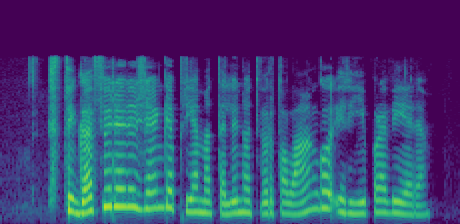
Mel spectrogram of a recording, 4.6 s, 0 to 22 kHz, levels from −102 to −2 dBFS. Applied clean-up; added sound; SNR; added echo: none; none; none; none.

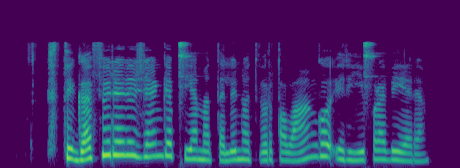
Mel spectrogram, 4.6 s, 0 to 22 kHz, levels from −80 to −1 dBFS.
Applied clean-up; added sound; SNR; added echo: neural mask model RNNoise.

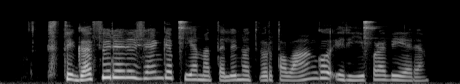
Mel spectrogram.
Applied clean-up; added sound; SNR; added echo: neural diffusion model UNIVERSE++.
